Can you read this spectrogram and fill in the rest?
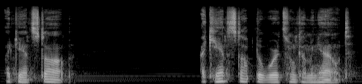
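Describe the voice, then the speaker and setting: A man's voice: lowish voice, steady tone, normal speed, fairly bright tone, slightly rough. An actor playing a weary, haunted, cynical man who broods and swears through a first-person horror audio drama. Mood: dread, panic. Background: music behind the voice.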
